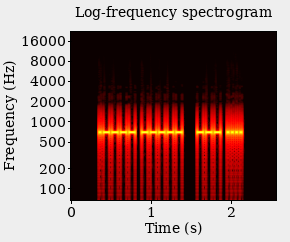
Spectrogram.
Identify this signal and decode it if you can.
Morse code, heard as a keyed tone, about 46 wpm, 700 Hz. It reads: 10 OH
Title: Winter Field Day Exchanges 45wpm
